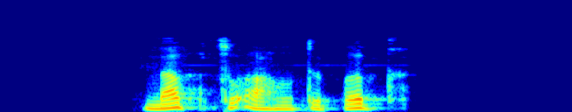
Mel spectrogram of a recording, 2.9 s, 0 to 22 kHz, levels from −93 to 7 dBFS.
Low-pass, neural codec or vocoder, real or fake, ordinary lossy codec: 5.4 kHz; codec, 16 kHz, 2 kbps, FunCodec, trained on LibriTTS, 25 frames a second; fake; AAC, 32 kbps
